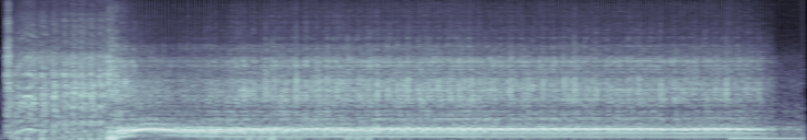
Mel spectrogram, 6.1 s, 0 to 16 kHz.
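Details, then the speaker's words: Audi R8 V8, suspected seized engine, running again after diagnosis: quick crank, catches cleanly, settles into a smooth, steady V8 idle with no misses or knocks. "Now, as you can hear, the mighty V8 is running once again, which is more than can be said in my previous video."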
